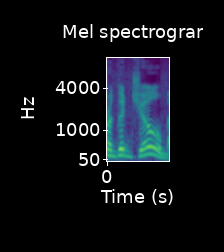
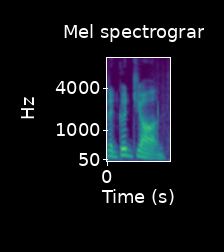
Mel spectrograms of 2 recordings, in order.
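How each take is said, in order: First: "Job" with a long o, like "Jobe"; "Job" as a name. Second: "job" with a short open vowel, like the word for work; everyday "job". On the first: Streamer trying the other reading, "Job" with long o. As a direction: say "Job" to rhyme with robe. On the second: Streamer reading a viewer's compliment, "job" with short open vowel. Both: Shown as a demonstration. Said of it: "or a good Job".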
